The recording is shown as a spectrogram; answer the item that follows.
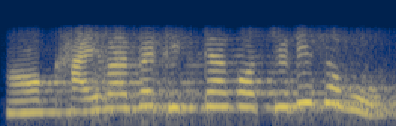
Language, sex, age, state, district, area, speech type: Odia, female, 18-30, Odisha, Nayagarh, rural, conversation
